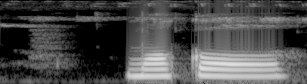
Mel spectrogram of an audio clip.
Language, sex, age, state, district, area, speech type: Goan Konkani, female, 30-45, Goa, Canacona, rural, spontaneous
